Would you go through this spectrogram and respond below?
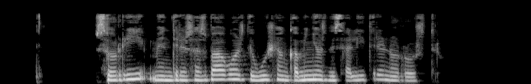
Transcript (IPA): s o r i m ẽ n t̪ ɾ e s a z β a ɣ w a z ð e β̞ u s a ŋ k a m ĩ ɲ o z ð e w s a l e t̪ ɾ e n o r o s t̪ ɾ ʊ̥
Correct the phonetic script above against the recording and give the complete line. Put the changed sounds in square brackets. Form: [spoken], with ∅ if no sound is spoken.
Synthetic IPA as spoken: s o r i m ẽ n t̪ ɾ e s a z β a ɣ w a z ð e β̞ u [ʃ] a ŋ k a m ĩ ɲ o z ð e [∅] s a l [i] t̪ ɾ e n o r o s t̪ ɾ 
